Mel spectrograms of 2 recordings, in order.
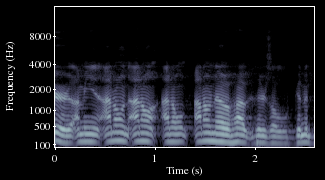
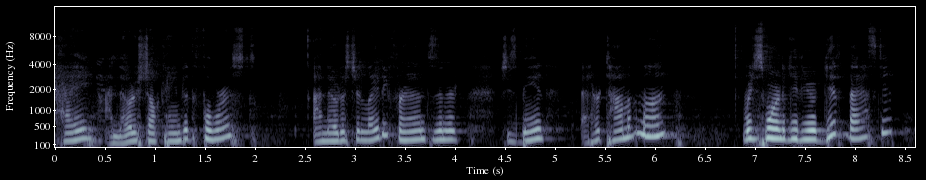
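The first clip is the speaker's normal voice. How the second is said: put-on Southern lady voice; 5 semitones higher than usual. A bear greets visitors to its forest with a gift basket, Southern Baptist woman voice. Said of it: "the voice of the bear is more of like a Southern Baptist woman".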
